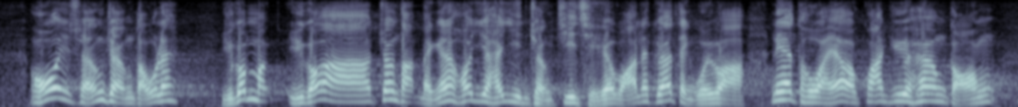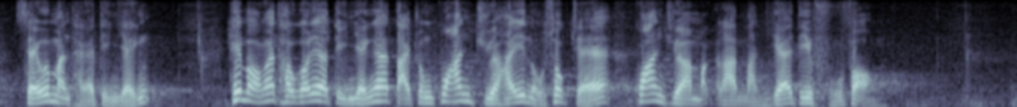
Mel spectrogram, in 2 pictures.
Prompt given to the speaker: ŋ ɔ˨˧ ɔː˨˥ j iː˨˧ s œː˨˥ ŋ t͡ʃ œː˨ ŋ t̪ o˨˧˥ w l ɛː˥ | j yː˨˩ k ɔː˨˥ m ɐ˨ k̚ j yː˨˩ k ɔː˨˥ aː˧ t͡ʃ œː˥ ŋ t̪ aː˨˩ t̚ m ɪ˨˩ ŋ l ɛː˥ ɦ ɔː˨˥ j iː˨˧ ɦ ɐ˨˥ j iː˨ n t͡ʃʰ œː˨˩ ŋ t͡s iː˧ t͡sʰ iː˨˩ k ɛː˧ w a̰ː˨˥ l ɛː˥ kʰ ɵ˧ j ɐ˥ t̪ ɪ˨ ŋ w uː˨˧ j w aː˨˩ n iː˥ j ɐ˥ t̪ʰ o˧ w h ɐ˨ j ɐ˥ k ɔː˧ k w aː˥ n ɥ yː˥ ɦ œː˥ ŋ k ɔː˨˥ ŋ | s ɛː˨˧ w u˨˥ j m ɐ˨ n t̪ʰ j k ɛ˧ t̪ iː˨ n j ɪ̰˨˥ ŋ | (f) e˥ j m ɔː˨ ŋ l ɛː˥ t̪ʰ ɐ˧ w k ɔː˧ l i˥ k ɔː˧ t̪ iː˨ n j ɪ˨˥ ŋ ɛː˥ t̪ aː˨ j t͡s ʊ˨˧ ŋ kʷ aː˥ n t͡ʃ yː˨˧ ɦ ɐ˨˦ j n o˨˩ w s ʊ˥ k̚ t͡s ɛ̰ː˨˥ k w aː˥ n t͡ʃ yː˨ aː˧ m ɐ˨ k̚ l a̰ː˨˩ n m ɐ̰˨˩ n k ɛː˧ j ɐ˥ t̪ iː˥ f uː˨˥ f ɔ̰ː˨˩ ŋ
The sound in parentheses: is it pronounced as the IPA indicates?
no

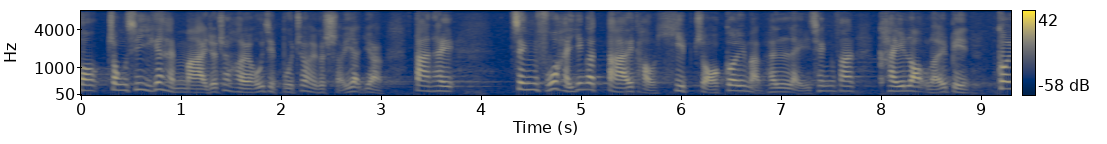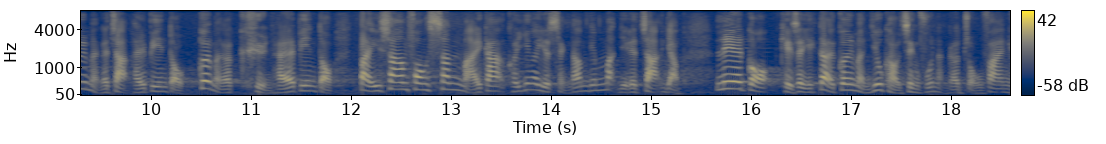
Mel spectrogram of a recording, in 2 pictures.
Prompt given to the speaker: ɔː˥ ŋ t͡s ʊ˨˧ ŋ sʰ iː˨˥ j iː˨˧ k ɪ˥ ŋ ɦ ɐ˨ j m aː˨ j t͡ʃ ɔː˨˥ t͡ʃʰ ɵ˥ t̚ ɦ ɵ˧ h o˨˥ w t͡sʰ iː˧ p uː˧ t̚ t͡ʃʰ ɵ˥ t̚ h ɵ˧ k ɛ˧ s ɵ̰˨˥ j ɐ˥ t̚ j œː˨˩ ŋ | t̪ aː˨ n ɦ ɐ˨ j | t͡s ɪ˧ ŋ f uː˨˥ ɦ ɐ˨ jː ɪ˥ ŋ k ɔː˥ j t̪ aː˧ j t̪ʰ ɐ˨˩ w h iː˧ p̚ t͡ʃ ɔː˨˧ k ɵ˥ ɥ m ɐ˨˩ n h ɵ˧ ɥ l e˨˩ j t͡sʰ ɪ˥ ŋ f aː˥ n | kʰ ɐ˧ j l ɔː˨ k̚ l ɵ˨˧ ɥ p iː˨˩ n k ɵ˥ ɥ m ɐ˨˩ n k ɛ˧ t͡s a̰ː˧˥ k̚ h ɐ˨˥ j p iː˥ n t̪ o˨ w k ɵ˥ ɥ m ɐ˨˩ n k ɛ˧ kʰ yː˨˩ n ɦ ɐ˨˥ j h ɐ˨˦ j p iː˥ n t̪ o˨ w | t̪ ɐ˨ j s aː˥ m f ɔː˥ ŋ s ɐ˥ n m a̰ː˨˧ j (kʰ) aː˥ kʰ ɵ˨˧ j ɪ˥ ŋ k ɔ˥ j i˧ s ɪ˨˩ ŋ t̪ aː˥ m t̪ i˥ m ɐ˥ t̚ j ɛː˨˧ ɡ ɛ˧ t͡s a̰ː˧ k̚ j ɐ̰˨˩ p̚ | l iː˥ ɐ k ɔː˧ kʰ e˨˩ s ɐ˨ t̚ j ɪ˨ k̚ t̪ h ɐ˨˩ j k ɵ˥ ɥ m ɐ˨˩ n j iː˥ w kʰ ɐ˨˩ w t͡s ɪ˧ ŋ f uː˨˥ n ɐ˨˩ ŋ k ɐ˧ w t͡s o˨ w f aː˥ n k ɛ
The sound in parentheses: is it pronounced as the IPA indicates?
no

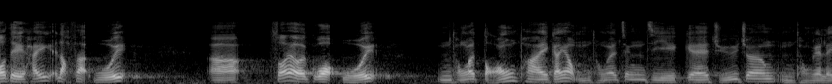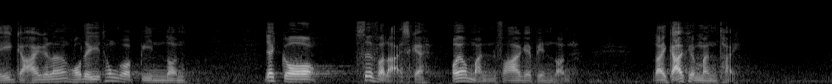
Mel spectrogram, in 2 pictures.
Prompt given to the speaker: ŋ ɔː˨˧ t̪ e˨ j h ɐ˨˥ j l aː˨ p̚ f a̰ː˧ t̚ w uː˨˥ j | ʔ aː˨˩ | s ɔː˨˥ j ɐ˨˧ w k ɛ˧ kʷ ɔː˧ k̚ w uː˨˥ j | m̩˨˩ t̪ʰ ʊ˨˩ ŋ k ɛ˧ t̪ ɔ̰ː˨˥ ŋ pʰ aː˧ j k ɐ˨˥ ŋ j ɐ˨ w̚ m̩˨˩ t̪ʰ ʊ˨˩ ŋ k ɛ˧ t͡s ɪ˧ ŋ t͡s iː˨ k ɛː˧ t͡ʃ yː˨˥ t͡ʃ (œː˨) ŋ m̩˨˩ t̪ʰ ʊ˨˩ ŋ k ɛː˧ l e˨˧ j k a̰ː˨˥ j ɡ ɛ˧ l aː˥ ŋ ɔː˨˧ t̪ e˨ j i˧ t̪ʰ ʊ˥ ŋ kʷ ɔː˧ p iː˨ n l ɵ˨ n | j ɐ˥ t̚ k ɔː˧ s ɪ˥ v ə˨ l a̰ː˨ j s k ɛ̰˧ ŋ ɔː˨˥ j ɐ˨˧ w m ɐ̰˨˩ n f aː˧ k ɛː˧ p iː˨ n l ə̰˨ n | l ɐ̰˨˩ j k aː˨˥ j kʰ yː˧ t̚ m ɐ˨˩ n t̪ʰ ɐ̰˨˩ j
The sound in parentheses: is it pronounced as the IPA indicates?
no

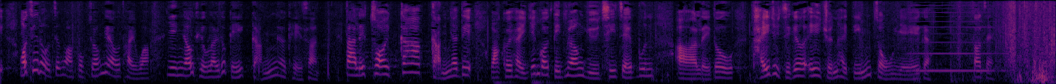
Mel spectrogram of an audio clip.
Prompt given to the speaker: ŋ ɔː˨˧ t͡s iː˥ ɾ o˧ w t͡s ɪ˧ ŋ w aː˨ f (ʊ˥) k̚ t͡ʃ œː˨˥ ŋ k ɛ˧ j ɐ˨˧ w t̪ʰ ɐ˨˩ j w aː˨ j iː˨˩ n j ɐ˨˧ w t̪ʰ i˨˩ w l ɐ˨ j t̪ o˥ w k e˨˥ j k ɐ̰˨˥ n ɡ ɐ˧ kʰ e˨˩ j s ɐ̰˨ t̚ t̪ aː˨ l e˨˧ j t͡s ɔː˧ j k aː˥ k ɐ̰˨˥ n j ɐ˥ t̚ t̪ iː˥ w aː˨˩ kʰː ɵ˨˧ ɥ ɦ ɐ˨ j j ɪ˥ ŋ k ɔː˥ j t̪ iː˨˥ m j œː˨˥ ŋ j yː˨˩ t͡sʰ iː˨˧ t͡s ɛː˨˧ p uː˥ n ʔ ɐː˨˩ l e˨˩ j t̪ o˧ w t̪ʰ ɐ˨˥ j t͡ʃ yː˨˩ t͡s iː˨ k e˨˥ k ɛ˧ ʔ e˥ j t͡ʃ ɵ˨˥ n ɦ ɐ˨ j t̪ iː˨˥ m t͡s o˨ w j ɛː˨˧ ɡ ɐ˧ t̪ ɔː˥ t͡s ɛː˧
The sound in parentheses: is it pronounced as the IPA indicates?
no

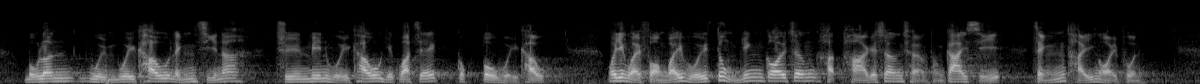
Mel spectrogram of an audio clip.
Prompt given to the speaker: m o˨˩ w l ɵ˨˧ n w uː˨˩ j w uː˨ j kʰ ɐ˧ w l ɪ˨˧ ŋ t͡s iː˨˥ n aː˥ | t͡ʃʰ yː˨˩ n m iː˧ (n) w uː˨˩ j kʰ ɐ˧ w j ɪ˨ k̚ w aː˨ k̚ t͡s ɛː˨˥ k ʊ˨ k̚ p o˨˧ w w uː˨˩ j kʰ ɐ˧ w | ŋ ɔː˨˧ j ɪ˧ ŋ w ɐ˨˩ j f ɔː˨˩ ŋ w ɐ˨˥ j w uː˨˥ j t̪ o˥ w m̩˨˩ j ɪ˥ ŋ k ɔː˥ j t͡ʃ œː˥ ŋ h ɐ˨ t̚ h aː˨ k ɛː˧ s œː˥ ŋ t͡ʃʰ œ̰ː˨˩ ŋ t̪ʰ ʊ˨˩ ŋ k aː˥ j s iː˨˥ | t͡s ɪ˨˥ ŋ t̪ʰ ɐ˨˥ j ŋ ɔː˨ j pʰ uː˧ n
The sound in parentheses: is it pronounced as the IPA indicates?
yes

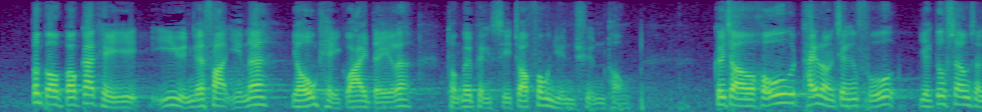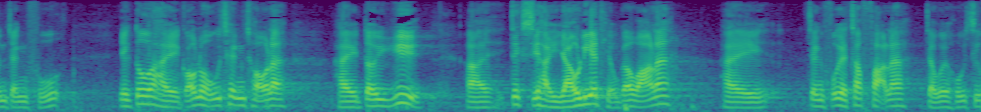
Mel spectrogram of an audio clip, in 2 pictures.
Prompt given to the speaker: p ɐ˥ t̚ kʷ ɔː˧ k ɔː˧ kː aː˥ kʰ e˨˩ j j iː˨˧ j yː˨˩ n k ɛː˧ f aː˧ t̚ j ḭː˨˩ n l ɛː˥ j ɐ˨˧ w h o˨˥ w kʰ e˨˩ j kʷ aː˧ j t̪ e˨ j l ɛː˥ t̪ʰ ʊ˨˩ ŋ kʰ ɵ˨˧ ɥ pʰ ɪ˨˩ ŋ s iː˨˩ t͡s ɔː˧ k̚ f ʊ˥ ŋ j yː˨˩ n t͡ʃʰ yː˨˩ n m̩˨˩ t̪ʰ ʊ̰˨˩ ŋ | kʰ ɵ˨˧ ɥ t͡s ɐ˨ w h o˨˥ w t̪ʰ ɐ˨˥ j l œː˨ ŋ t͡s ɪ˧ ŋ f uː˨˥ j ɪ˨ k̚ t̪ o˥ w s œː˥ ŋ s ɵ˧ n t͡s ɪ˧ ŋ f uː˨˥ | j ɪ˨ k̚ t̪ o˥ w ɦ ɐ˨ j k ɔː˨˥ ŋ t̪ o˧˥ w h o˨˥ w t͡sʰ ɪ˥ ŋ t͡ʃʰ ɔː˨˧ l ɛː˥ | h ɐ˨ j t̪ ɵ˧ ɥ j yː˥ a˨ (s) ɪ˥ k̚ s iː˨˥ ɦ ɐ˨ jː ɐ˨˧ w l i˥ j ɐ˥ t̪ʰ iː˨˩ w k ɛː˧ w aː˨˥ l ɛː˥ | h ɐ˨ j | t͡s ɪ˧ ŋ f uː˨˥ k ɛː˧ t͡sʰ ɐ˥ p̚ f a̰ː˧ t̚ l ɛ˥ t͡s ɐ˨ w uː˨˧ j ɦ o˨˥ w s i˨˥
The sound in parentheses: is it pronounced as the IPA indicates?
no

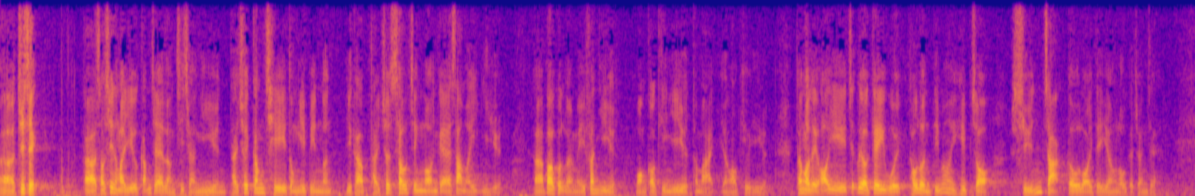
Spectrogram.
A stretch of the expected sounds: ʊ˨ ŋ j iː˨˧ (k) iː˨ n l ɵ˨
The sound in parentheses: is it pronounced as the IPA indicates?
no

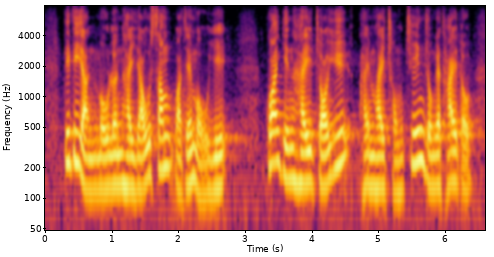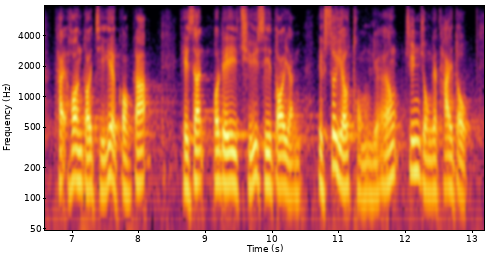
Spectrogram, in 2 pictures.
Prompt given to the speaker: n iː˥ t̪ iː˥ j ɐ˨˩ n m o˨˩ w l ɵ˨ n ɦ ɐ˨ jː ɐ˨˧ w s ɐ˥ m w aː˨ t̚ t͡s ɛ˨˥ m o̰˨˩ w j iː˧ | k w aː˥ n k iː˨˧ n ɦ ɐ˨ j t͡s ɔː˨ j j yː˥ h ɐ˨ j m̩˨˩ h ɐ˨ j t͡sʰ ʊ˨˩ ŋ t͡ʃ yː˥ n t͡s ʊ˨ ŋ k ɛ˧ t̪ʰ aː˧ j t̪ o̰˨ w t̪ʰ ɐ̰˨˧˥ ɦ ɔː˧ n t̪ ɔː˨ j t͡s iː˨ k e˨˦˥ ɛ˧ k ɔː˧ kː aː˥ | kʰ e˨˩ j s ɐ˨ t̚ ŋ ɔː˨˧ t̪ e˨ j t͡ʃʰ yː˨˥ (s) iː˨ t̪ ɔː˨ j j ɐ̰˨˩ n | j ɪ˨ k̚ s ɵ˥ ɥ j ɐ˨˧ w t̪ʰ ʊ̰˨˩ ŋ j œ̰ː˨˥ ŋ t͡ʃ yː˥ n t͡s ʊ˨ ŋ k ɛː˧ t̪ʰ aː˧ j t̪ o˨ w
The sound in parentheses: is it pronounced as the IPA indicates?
yes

